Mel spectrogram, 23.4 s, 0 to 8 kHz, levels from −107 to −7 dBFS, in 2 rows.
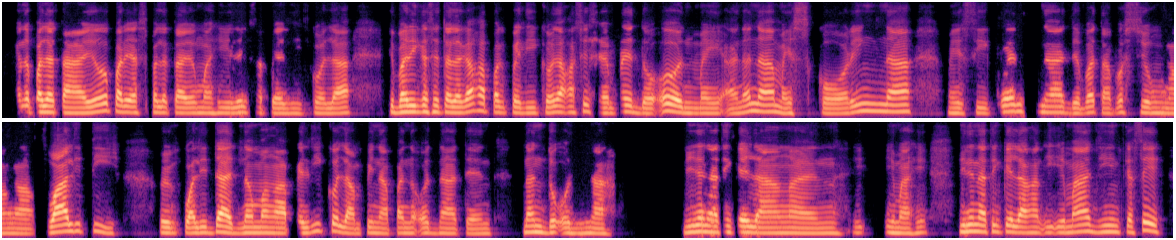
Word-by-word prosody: Ano 160 Hz, +1 st, 0 dB
pala 160 Hz, 0 st, +5 dB
tayo, 145 Hz, +5 st, +3 dB
parehas 155 Hz, -6 st, +1 dB
pala 150 Hz, -1 st, -1 dB
tayong 135 Hz, -1 st, 0 dB
mahilig 135 Hz, +1 st, -2 dB
sa 140 Hz, -, -10 dB
pelikula. 130 Hz, +1 st, -2 dB, 0.4 s
Iba 155 Hz, 0 st, +4 dB
rin 160 Hz, 0 st, +5 dB
kasi 165 Hz, -1 st, +2 dB
talaga 155 Hz, +4 st, +4 dB
kapag 150 Hz, -5 st, -2 dB
pelikula 145 Hz, +2 st, 0 dB
kasi 150 Hz, +4 st, -4 dB
siyempre 145 Hz, +2 st, -3 dB
doon 135 Hz, +2 st, +3 dB
may 130 Hz, 0 st, -4 dB
ano 130 Hz, +7 st, -2 dB
na, 175 Hz, -2 st, +3 dB
may 135 Hz, -6 st, -1 dB
scoring 145 Hz, +10 st, -2 dB
na, 175 Hz, 0 st, +3 dB, 0.4 s
may 135 Hz, -2 st, -3 dB
sequence 155 Hz, +7 st, -2 dB
na 150 Hz, -3 st, -1 dB
di 130 Hz, -, -3 dB
ba. 135 Hz, +3 st, 0 dB
Tapos 135 Hz, -1 st, -6 dB
yung 140 Hz, -2 st, -2 dB
mga 130 Hz, -1 st, -3 dB, 0.2 s
quality 165 Hz, -5 st, +3 dB, 0.4 s
o 140 Hz, -, +4 dB
yung 135 Hz, -, -5 dB
kwalidad 140 Hz, +2 st, +4 dB
ng 140 Hz, +2 st, 0 dB
mga 140 Hz, -1 st, +2 dB, 0.2 s
pelikulang 140 Hz, -3 st, -1 dB
pinapanood 135 Hz, 0 st, -3 dB
natin 125 Hz, -1 st, -4 dB, 0.3 s
nandoon 150 Hz, -4 st, 0 dB, 0.2 s
na 125 Hz, -4 st, -3 dB, 0.6 s
hindi 160 Hz, +3 st, +2 dB
na 160 Hz, -2 st, +4 dB
natin 155 Hz, +1 st, -5 dB
kailangan 135 Hz, -3 st, +1 dB
i 145 Hz, -, -8 dB, 0.2 s
imahe 140 Hz, 0 st, -2 dB, 0.3 s
di 170 Hz, -, 0 dB
na 175 Hz, -, +5 dB
natin 165 Hz, +1 st, +1 dB
kailangan 150 Hz, -3 st, +1 dB
i-imagine 160 Hz, +3 st, 0 dB
kasi 165 Hz, +5 st, +1 dB
145 Hz, 140 wpm, -23 LUFS, 135-160 Hz, 0.6 s, pala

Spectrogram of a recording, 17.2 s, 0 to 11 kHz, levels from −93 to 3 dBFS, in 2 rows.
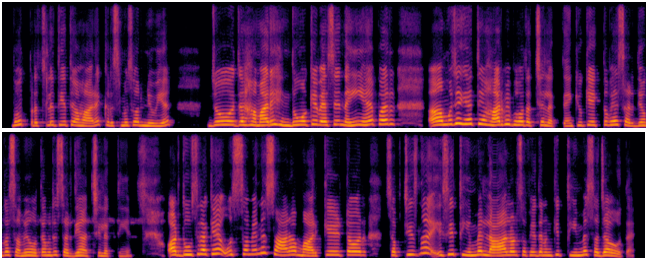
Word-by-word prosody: बहुत 330 Hz, +4 st, -3 dB
प्रचलित 265 Hz, +3 st, -7 dB
ये 310 Hz, -, -4 dB
त्योहार 260 Hz, -7 st, -1 dB
है, 315 Hz, -, -3 dB
क्रिस्मस 265 Hz, +1 st, -5 dB
और 290 Hz, -, 0 dB
न्यू 240 Hz, -2 st, 0 dB
ईयर, 250 Hz, +8 st, -3 dB, 0.5 s
जो 320 Hz, +5 st, +2 dB
ज -, -, +4 dB
हमारे 290 Hz, +3 st, +5 dB
हिन्दुओं 310 Hz, +1 st, +1 dB
के 360 Hz, -, +1 dB
वैसे 310 Hz, +2 st, +2 dB
नहीं 295 Hz, +2 st, 0 dB
हैं, 335 Hz, +4 st, +3 dB
पर 375 Hz, +1 st, +4 dB, 0.5 s
अ, 320 Hz, +3 st, +7 dB
मुझे 370 Hz, +5 st, +2 dB
ये 400 Hz, -, +6 dB
त्योहार 320 Hz, -5 st, +4 dB
भी 375 Hz, +2 st, +2 dB
बहुत 315 Hz, -2 st, +1 dB
अच्छे 280 Hz, +1 st, -2 dB
लगते 225 Hz, -3 st, -6 dB
हैं, 230 Hz, -, -6 dB
क्योंकि 280 Hz, +3 st, -6 dB
एक 300 Hz, -1 st, -7 dB
तो 315 Hz, -, -4 dB
वह 325 Hz, +1 st, +2 dB
सर्दियों 265 Hz, -5 st, -3 dB
का 295 Hz, -, -1 dB
समय 260 Hz, -3 st, -3 dB
होता 265 Hz, +1 st, -2 dB
है, -, -, -3 dB
मुझे 275 Hz, +2 st, -4 dB
सर्दियाँ 255 Hz, -3 st, -2 dB
अच्छी 245 Hz, -, -9 dB
लगती 215 Hz, -3 st, -9 dB
हैं। -, -, -14 dB, 0.6 s
और 320 Hz, -1 st, +6 dB
दूसरा 335 Hz, +4 st, +2 dB
क्या 395 Hz, +2 st, 0 dB
है, -, -, +2 dB
उस 340 Hz, -2 st, -4 dB
समय 370 Hz, 0 st, -2 dB
ना, 480 Hz, +4 st, -2 dB
सारा 325 Hz, -5 st, +3 dB
मार्केट 305 Hz, +6 st, -1 dB
और 305 Hz, -1 st, +2 dB, 0.3 s
सब 285 Hz, -1 st, -3 dB
चीज़ 340 Hz, -1 st, -2 dB
ना, 470 Hz, 0 st, 0 dB
इसी 360 Hz, +6 st, -2 dB
थीम 280 Hz, -2 st, +1 dB
में, 325 Hz, -, +4 dB
लाल 275 Hz, -1 st, +4 dB
और 300 Hz, -, +2 dB
सफेद 285 Hz, -1 st, -3 dB
रंग 275 Hz, -1 st, -3 dB
की 330 Hz, -, -5 dB
थीम 270 Hz, 0 st, -1 dB
में 325 Hz, -, +1 dB
सजा 275 Hz, -4 st, 0 dB
होता 225 Hz, -8 st, -3 dB
है। -, -, -20 dB
295 Hz, 235 wpm, -23 LUFS, 265-325 Hz, 0.6 s, अ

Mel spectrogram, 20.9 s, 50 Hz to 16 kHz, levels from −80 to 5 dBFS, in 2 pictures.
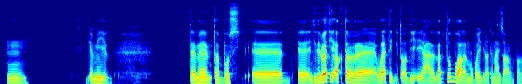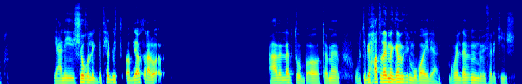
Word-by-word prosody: إمم. 100 Hz, -1 st, -5 dB, 1.2 s
جميل. 110 Hz, 0 st, -2 dB, 1.6 s
تمام. 115 Hz, -1 st, +2 dB
طَب 115 Hz, -4 st, -3 dB
بُصّي 125 Hz, 0 st, -4 dB, 0.2 s
آآ 110 Hz, 0 st, +2 dB
د 95 Hz, -2 st, -14 dB, 0.2 s
آآ، 110 Hz, 0 st, +1 dB
أنتِ 120 Hz, +3 st, -3 dB
دلوقتي 165 Hz, +6 st, +7 dB
أكتر 140 Hz, -5 st, +2 dB, 0.4 s
وقتِك -, -, +1 dB
بتقضّيه 125 Hz, +5 st, -4 dB
إيه، 115 Hz, -, -1 dB
يا -, -, +1 dB
على 100 Hz, +1 st, -2 dB
الlaptop 175 Hz, +4 st, -6 dB
وعلى 105 Hz, -8 st, +5 dB
الmobile 100 Hz, +2 st, -6 dB
دلوقتي، 95 Hz, +1 st, -8 dB
أنا 95 Hz, -, -7 dB
عايز 100 Hz, 0 st, -7 dB
أعرَف 90 Hz, -2 st, -6 dB
برضه. 90 Hz, 0 st, -16 dB, 1.0 s
يعني 105 Hz, +1 st, -3 dB
شغلِك 130 Hz, -4 st, +1 dB
بتحبي 130 Hz, +7 st, -4 dB
تقضّيه 120 Hz, -1 st, -1 dB
أكتر 125 Hz, -, -1 dB
على -, -, +4 dB
الو -, -, 0 dB, 2.3 s
على 110 Hz, +2 st, 0 dB
الlaptop 115 Hz, -4 st, -4 dB
آه 100 Hz, -1 st, -2 dB
تمام، 105 Hz, -2 st, -5 dB, 0.3 s
وبتبقي 100 Hz, +7 st, -1 dB
حاطّة 145 Hz, +1 st, +4 dB
دايمًا 150 Hz, 0 st, +8 dB
جنبِك 140 Hz, 0 st, +4 dB
الmobile 100 Hz, -3 st, -1 dB
يعني، 90 Hz, +1 st, -11 dB, 0.2 s
الmobile 110 Hz, -, -4 dB
دايمًا 115 Hz, 0 st, -3 dB
ما 110 Hz, -4 st, -3 dB
بيفارقكيش. 90 Hz, -1 st, -13 dB
110 Hz, 130 wpm, -24 LUFS, 100-125 Hz, 2.3 s, دايمًا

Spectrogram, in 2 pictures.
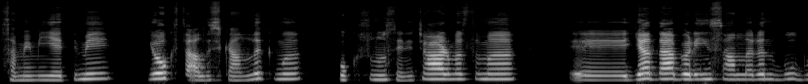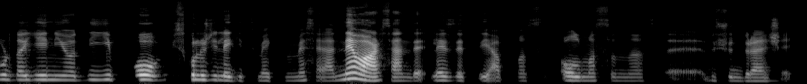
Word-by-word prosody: samimiyeti 200 Hz, +1 st, -7 dB
mi, 255 Hz, +2 st, -3 dB, 0.3 s
yoksa 260 Hz, -3 st, +3 dB
alışkanlık 195 Hz, +5 st, -4 dB
mı, 245 Hz, +1 st, -4 dB, 0.4 s
kokusunun 215 Hz, +1 st, -8 dB
seni 195 Hz, -3 st, -13 dB
çağırması 245 Hz, +1 st, +4 dB
mı, 245 Hz, 0 st, 0 dB, 0.5 s
eee, 200 Hz, -, -5 dB
ya 255 Hz, +2 st, +6 dB
da, 250 Hz, 0 st, +6 dB
böyle,, 235 Hz, -1 st, +4 dB
insanların 235 Hz, -1 st, -5 dB
bu 245 Hz, -3 st, -11 dB
burada 220 Hz, -1 st, -7 dB
yeniyor 210 Hz, -2 st, -6 dB
deyip 220 Hz, +1 st, -11 dB
o 215 Hz, -1 st, +3 dB
psikolojiyle 205 Hz, -3 st, -4 dB
gitmek 175 Hz, 0 st, -19 dB
mi 175 Hz, -, -28 dB
mesela, 185 Hz, -1 st, -14 dB
ne 250 Hz, +9 st, +7 dB
var 185 Hz, -5 st, +10 dB
sende 170 Hz, -1 st, -8 dB
lezzetli 185 Hz, -1 st, -10 dB
yapmasını 170 Hz, 0 st, -15 dB
olmasını 175 Hz, -2 st, -10 dB
s -, -, -37 dB
eee, 290 Hz, -2 st, -24 dB
düşündüren 165 Hz, -2 st, -11 dB
şey? 160 Hz, -, -17 dB
210 Hz, 125 wpm, -24 LUFS, 185-245 Hz, 0.5 s, var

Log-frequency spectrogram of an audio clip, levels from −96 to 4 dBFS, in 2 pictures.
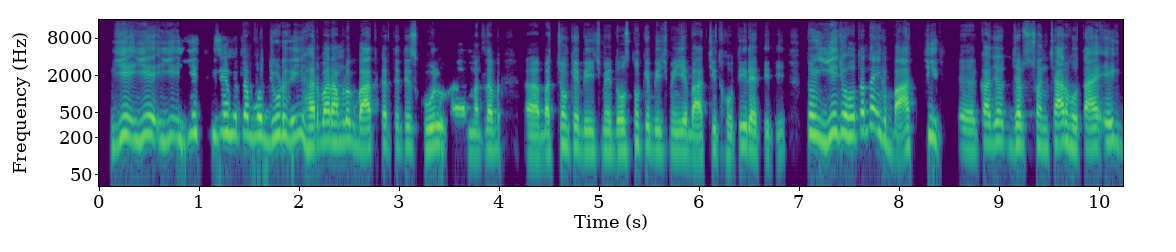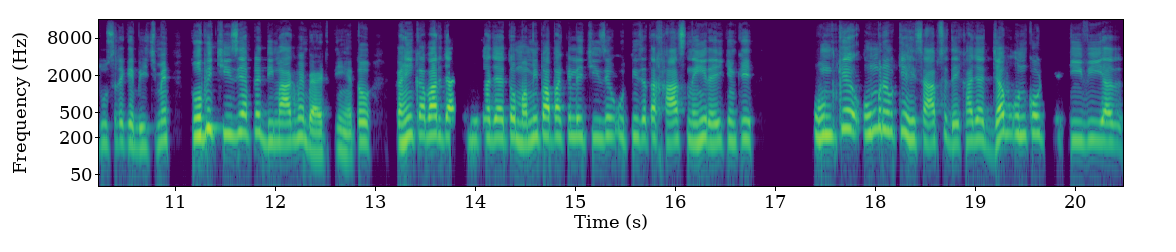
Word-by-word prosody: ये-ये, 210 Hz, +3 st, 0 dB
ये-ये 190 Hz, +4 st, -4 dB
चीज़ें 235 Hz, 0 st, -3 dB
मतलब 220 Hz, -1 st, 0 dB
वो 215 Hz, -, +7 dB
जुड़ 220 Hz, +3 st, +1 dB
गई 205 Hz, +3 st, -2 dB
हर 150 Hz, -3 st, +3 dB
बार 180 Hz, 0 st, +5 dB
हम 170 Hz, +1 st, +2 dB
लोग 180 Hz, -3 st, 0 dB
बात 135 Hz, +1 st, +5 dB
करते 155 Hz, -1 st, -4 dB
थे 150 Hz, 0 st, -6 dB
स्कूल 145 Hz, +2 st, 0 dB, 0.3 s
मतलब 130 Hz, +3 st, -2 dB, 0.2 s
अ, 110 Hz, -1 st, +2 dB
बच्चों 120 Hz, +8 st, -1 dB
के 145 Hz, 0 st, -2 dB
बीच 130 Hz, 0 st, -5 dB
में 125 Hz, -, -2 dB
दोस्तों 130 Hz, +5 st, -1 dB
के 150 Hz, -, -4 dB
बीच 130 Hz, -2 st, -6 dB
में 120 Hz, -, -4 dB
ये 125 Hz, -, 0 dB
बातचीत 120 Hz, +4 st, -1 dB
होती 110 Hz, +8 st, -2 dB
रहती 120 Hz, -5 st, -1 dB
थी, 115 Hz, +4 st, -14 dB, 0.2 s
तो 230 Hz, -, +5 dB
ये 210 Hz, +4 st, +2 dB
जो 235 Hz, -1 st, +4 dB
होता 215 Hz, +4 st, +3 dB
था -, -, +5 dB
एक 220 Hz, -7 st, -2 dB
बातचीत 165 Hz, +7 st, 0 dB, 0.2 s
अ, 130 Hz, -2 st, -1 dB
का 165 Hz, -, +3 dB
जो 175 Hz, +1 st, -2 dB
जब 160 Hz, +2 st, +2 dB
संचार 160 Hz, +1 st, 0 dB
होता 140 Hz, -2 st, +1 dB
है 145 Hz, -, +2 dB
एक-दूसरे 170 Hz, 0 st, -4 dB
के 165 Hz, -1 st, -2 dB
बीच 145 Hz, +1 st, -7 dB
में 185 Hz, +2 st, -2 dB, 0.2 s
तो 210 Hz, +1 st, +8 dB
भी 280 Hz, -, +7 dB
चीज़ें 240 Hz, -4 st, +1 dB
अपने 240 Hz, +1 st, 0 dB
दिमाग़ 175 Hz, 0 st, +1 dB
में 205 Hz, -1 st, 0 dB
बैठती 125 Hz, +3 st, -1 dB
है। 115 Hz, -, -3 dB
तो 175 Hz, +4 st, +1 dB, 0.3 s
कहीं-कभार 215 Hz, +4 st, +5 dB
जाके 200 Hz, -2 st, +1 dB
देखा 200 Hz, +2 st, -3 dB
जाए 200 Hz, 0 st, +3 dB
तो 200 Hz, +1 st, +1 dB
मम्मी-पापा 205 Hz, +4 st, +3 dB
के 210 Hz, +1 st, -6 dB
लिए 205 Hz, 0 st, -1 dB
चीज़ें 200 Hz, +2 st, -3 dB
उतनी 205 Hz, -1 st, -6 dB
ज़्यादा 200 Hz, 0 st, 0 dB
ख़ास 180 Hz, +1 st, +2 dB
नहीं 180 Hz, +3 st, +1 dB
रही 170 Hz, 0 st, 0 dB
क्योंकि 180 Hz, +1 st, -4 dB, 0.7 s
उनके 220 Hz, +6 st, +3 dB, 0.2 s
उम्र 265 Hz, +1 st, +3 dB
के 245 Hz, -, 0 dB
हिसाब 180 Hz, -3 st, +1 dB
से 210 Hz, -, -9 dB
देखा 165 Hz, +1 st, -2 dB
जाए 190 Hz, 0 st, 0 dB
जब 230 Hz, -, +5 dB
उनको 225 Hz, +1 st, +1 dB
टीवी 185 Hz, -1 st, -7 dB
या 170 Hz, -, +4 dB
180 Hz, 245 wpm, -23 LUFS, 155-210 Hz, 0.7 s, तो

